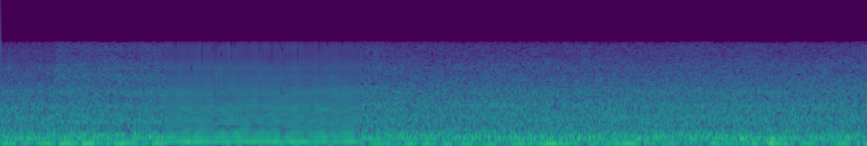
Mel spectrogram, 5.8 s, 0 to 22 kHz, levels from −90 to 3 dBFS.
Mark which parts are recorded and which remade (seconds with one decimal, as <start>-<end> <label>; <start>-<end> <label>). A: 0.0-1.1 recorded; 1.1-2.4 remade; 2.4-5.8 recorded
